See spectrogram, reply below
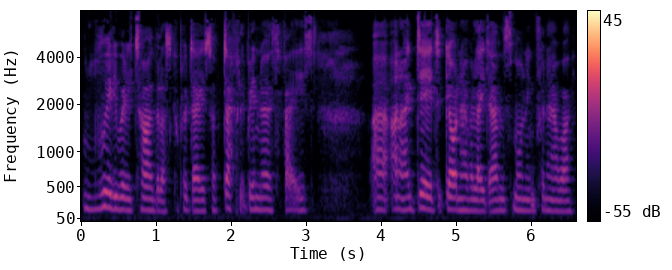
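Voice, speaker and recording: A middle-aged woman talking reflectively about her feelings, thoughtful and halting as she searches for words. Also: deep voice, little pitch movement, mellow. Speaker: vlogger. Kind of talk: reflective personal talk.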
